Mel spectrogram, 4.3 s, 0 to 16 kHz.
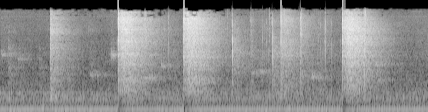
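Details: Several sharp, dry cracking pops over a few seconds during a chiropractic cervical manipulation of a seated woman, targeting a painful C4 vertebra on the right.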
